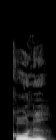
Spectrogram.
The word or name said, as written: grundet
